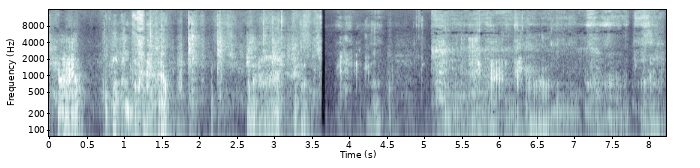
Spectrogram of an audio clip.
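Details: Bulldog producing weird gremlin-like sounds, a mix of low growls, snorts and wheezy grumbles in uneven bursts, quieter in the second half; indoor room with voices in the background.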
